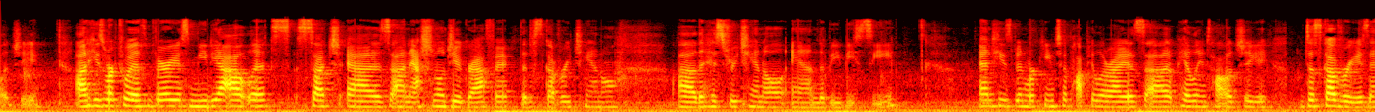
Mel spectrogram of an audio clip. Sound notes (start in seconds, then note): none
